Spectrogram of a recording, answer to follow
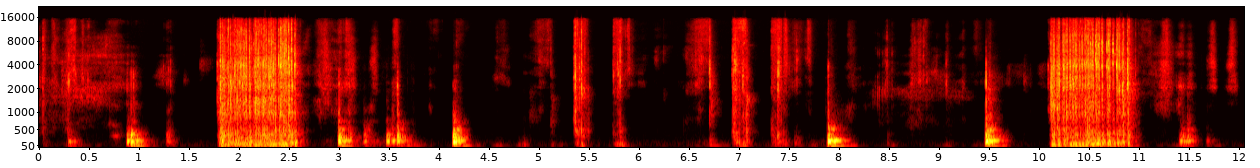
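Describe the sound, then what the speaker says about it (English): Tarot cards are shuffled in two loud riffling bursts, with softer slaps and taps of cards between them and brief spoken words mixed in, all close to the microphone. "let's pull some more cards"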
